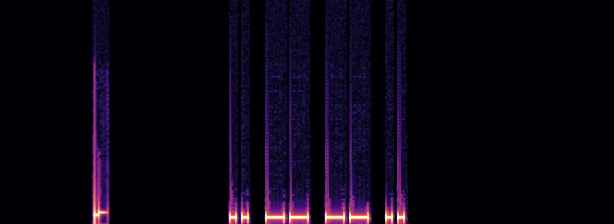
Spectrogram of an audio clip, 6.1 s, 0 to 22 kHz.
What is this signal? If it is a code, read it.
Morse code, heard as a keyed tone, about 20 wpm, 700 Hz. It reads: IMMI
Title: Build A Word - 4 Letters At A Time - 8-Letter Words - 20wpm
